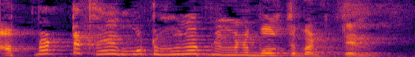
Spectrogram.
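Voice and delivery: angry voice.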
